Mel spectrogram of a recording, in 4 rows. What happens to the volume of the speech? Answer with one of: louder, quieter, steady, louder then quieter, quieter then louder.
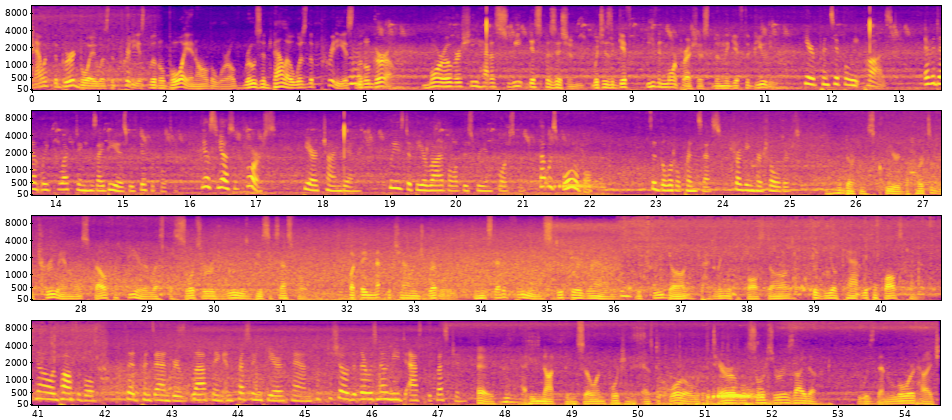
steady.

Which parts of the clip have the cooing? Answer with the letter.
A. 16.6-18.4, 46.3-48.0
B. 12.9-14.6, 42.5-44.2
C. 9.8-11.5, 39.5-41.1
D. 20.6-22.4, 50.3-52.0
D.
